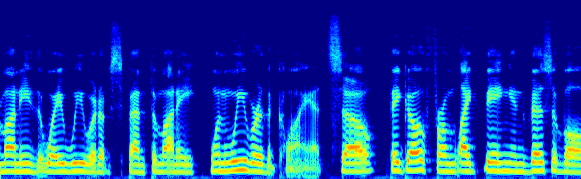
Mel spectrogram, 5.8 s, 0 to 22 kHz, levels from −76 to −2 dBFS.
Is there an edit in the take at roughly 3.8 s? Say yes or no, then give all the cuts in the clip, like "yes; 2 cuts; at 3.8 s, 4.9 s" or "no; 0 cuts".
yes; 2 cuts; at 2.0 s, 3.8 s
